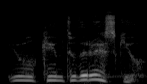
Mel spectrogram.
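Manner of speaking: high-pitched, marveling voice; delighted dwarf. Acted. Dwarf to his rescuers, delighted marveling. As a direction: marvel at them with swooping pitch.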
